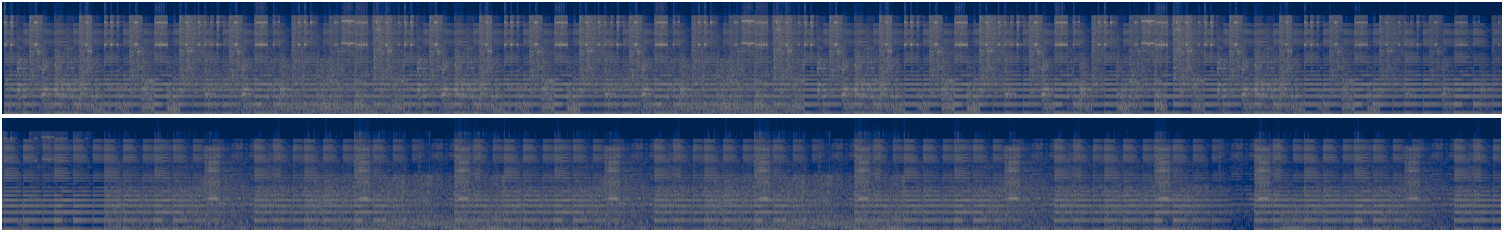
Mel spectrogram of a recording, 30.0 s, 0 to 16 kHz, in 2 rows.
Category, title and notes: Music > Multiple instruments
Demo Track #3177 (Industraumatic)
Sci-fi, Industrial, Noise, Cyberpunk, Underground, Games, Ambient, Soundtrack, Horror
